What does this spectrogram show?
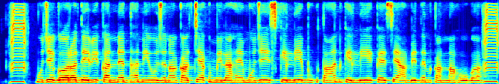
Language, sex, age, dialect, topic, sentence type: Hindi, female, 31-35, Garhwali, banking, question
